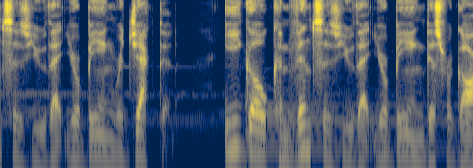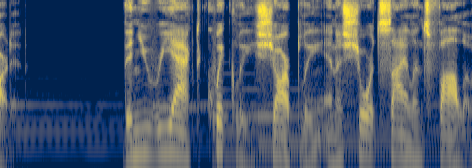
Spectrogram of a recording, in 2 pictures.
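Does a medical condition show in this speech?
No.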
